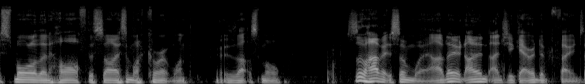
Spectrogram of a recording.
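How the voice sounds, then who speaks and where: A man's voice: low voice, slight background noise. An English man chatting casually with viewers as a live streamer, in a rambling, matey way. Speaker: video game live streamer.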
